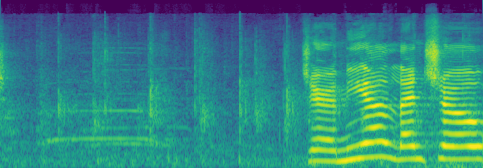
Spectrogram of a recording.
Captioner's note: audience applauding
